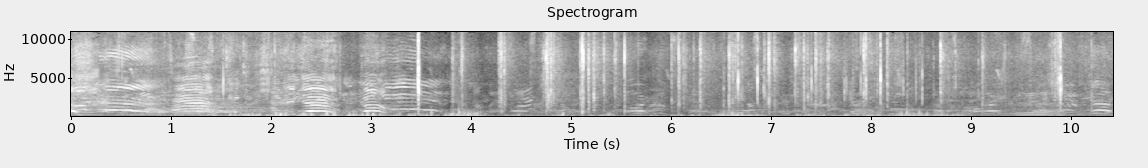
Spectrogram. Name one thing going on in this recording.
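Plastic toy swords clack against each other.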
